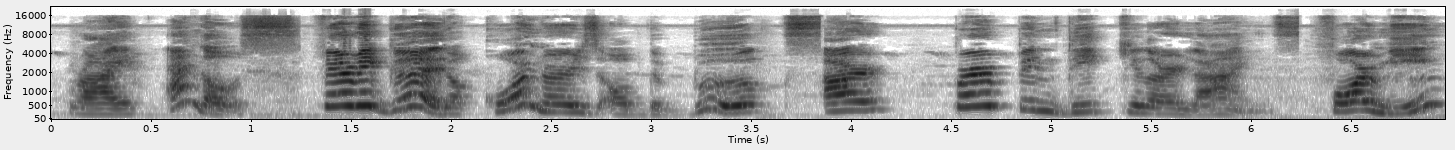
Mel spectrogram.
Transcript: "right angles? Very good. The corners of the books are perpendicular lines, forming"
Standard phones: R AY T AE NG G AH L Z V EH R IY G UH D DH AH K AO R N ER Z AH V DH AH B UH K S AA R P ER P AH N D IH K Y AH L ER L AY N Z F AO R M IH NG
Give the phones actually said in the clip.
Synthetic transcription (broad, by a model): R AY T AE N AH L S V EH R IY G UH D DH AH K AO R N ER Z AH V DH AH B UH K S AA R P ER P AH N D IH K Y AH L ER L AY N S F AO R M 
